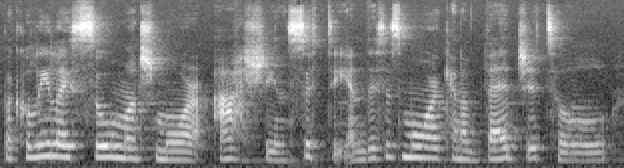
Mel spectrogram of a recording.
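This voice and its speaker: A woman in her twenties from Sweden with a Swedish accent, chatting excitedly and thinking aloud as she reviews a whisky. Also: mid-range voice, moderate pace, soft background music. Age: 20s. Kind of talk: casual tasting review.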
